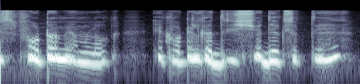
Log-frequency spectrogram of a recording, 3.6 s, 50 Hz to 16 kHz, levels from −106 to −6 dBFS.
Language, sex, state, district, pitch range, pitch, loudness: Hindi, male, West Bengal, Alipurduar, 250-310 Hz, 280 Hz, -16 LUFS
